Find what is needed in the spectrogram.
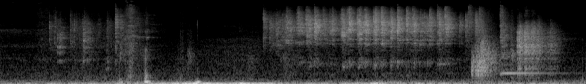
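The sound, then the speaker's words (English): Dice rolled for a deception check rattle and clatter across a hard surface in a steady, jumbled stream of small clicks, with a few sharper knocks mixed in. No one speaks. “So just to tell you a little bit about him while you're counting your dice.”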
